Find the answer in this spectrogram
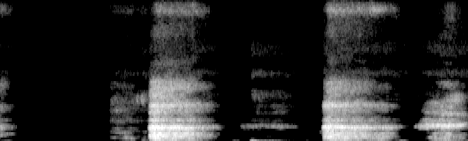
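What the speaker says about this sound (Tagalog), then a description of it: "Hingal." Heavy, breathy panting from a senior hiker climbing a high mountain in the Philippines, coming in several separate close exhalations with short pauses between them.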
